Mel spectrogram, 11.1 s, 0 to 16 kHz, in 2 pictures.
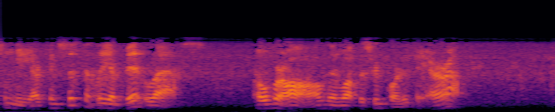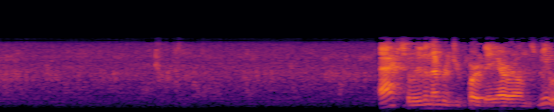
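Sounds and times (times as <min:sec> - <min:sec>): low steady hiss: 0:00.0 - 0:11.0.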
